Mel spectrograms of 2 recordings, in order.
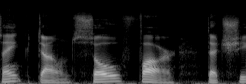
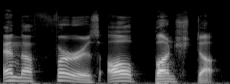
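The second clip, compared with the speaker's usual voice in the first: mildly huffy complaint, pitched up and louder; loud, put-out mother bear; huffed; 5 semitones higher, 6 dB louder than usual. A narrator's reading. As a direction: huff about it indignantly. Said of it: "she huffed".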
